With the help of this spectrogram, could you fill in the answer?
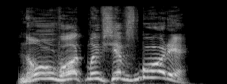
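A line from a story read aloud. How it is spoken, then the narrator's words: Exclamation. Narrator (Russian): воскликнул пан Заглоба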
